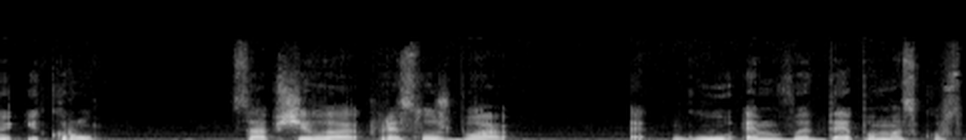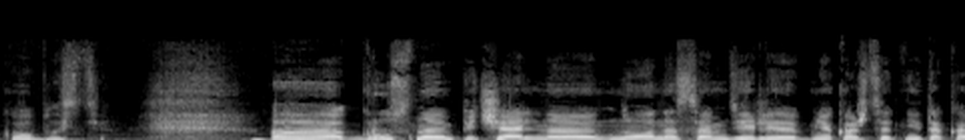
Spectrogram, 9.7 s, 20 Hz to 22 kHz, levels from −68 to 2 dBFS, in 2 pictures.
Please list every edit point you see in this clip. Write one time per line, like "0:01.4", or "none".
none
